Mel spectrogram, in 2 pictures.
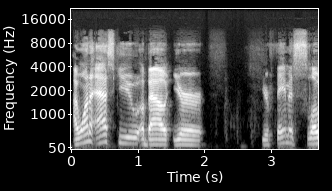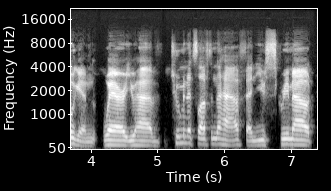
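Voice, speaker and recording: A man's voice: on the high side, measured pace, bright, forceful tone, no echo, soft background music. A man hosting a podcast, asking casual interview questions.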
